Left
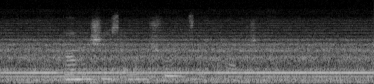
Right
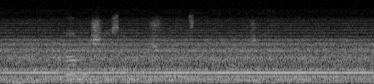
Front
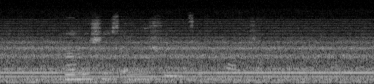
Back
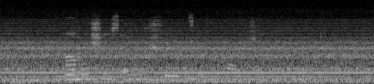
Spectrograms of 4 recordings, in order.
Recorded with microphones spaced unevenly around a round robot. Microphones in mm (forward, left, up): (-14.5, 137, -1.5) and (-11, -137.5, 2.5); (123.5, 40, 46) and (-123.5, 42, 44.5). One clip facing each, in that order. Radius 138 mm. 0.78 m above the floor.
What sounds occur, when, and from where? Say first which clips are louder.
0.6 s a woman speaking: left 5 dB, front 1 dB; 80° left; by 2.7 s 90° left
